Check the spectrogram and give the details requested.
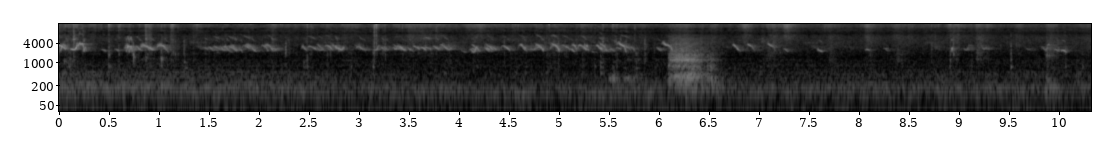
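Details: Chicks chirping in a fast continuous run of short high peeps, interrupted around six seconds by a brief broadband rustle or scrape, then sparser peeping, low hum behind.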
